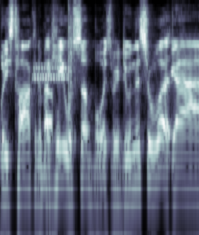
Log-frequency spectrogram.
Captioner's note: phone ring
